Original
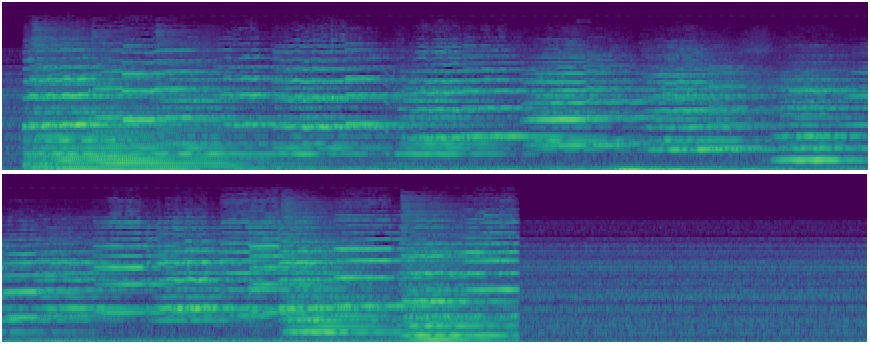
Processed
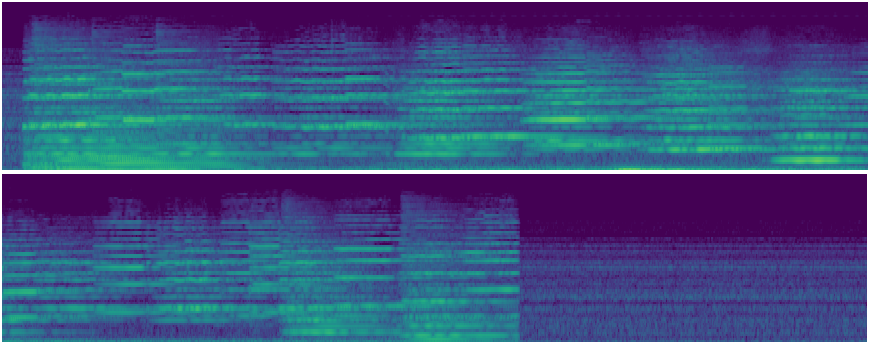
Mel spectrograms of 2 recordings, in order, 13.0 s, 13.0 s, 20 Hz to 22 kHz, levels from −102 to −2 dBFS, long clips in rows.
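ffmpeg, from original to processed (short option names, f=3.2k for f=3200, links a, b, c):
-af "volume=8dB,afade=t=out:st=1.63:d=0.55:silence=0.398107,afade=t=in:st=2.18:d=1.03:silence=0.298538,afade=t=out:st=6.32:d=0.53:silence=0.354813"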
